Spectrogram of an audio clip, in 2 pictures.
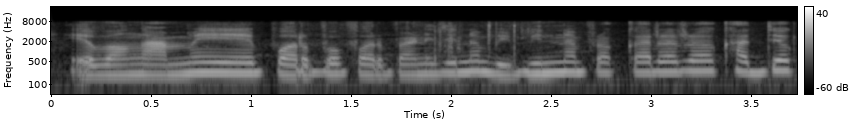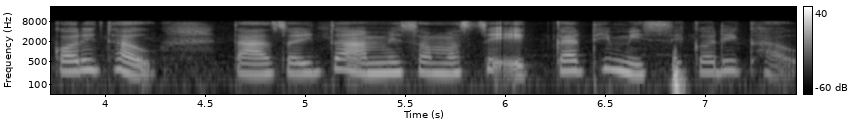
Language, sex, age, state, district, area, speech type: Odia, female, 18-30, Odisha, Bhadrak, rural, spontaneous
